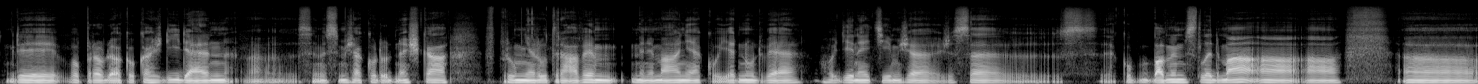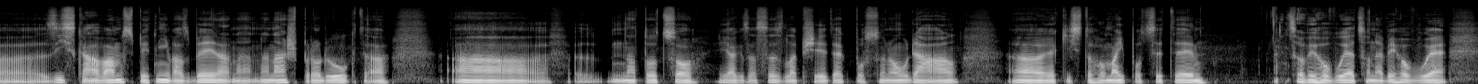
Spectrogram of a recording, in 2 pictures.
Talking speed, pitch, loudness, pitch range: 120 wpm, 95 Hz, -15 LUFS, 95-100 Hz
